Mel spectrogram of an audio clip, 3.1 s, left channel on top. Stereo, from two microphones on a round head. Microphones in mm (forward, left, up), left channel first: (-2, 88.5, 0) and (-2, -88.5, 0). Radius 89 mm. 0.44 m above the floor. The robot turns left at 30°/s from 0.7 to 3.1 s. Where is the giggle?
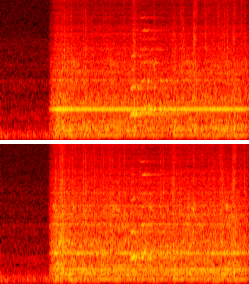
5° right (ahead or behind), 2.5 m; by 1.9 s 15° right (ahead or behind), 2.5 m.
